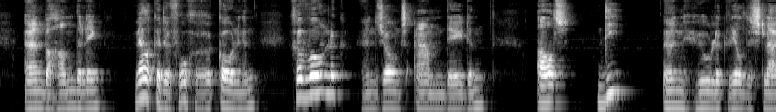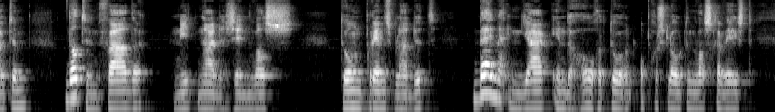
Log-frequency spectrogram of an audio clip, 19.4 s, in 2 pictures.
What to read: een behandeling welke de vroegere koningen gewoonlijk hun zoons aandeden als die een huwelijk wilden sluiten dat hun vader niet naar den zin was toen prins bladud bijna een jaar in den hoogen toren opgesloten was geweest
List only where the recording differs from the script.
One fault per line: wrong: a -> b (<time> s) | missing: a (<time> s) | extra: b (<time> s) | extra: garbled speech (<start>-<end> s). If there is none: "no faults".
no faults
